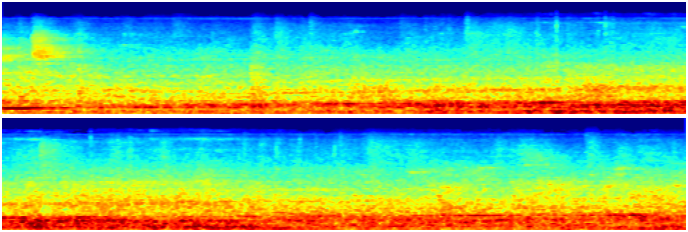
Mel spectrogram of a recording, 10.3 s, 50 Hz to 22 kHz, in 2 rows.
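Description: Interior of an SMRT C751B metro train pulling away from a station: a steady rumble of wheels and car body, with a faint motor whine that climbs slowly in pitch as the train gathers speed. It grows a little louder about four seconds in.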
